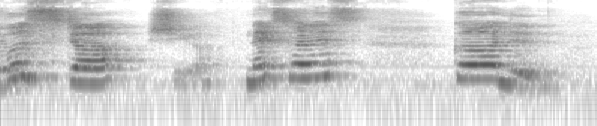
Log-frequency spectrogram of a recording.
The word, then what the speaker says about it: Worcestershire: Pro tip. Silent letters Chester and Shire. So these are silent letters. This CEST and SHIRE are silent letter. So we say Worcestershire.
